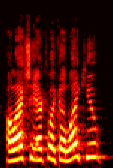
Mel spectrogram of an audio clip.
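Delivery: a cat bargaining; lightly mock cat. Cat voice continues.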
